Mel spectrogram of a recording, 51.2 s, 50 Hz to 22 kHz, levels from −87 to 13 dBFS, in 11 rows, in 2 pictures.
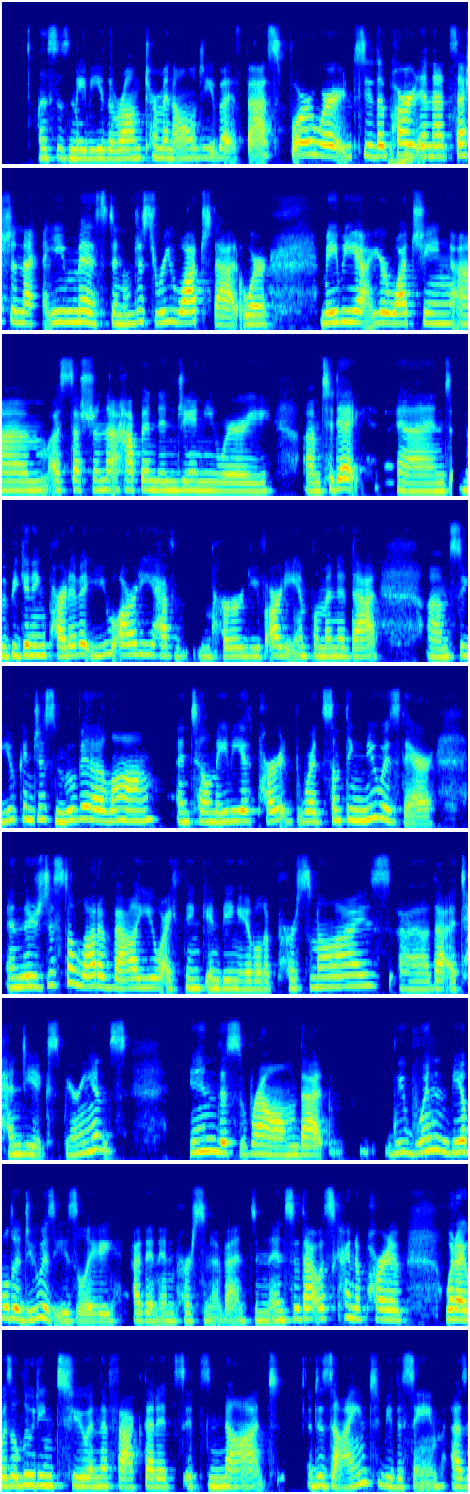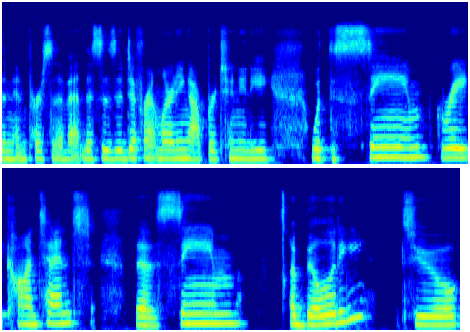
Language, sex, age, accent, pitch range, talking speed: English, female, 10-29, American, 210-255 Hz, 170 wpm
